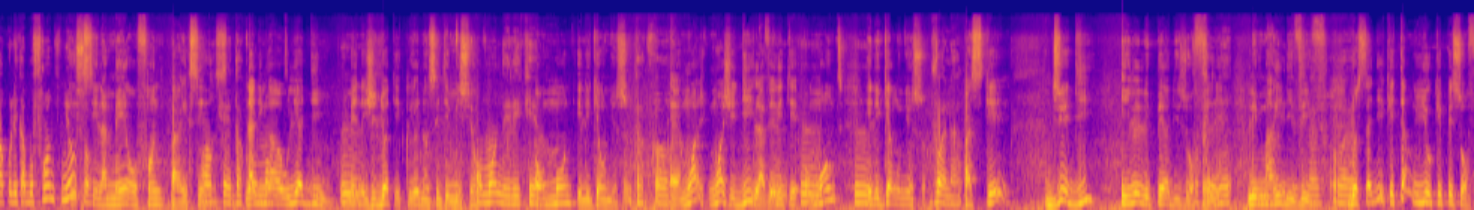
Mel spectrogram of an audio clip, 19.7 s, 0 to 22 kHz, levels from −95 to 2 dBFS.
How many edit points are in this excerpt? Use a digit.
0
